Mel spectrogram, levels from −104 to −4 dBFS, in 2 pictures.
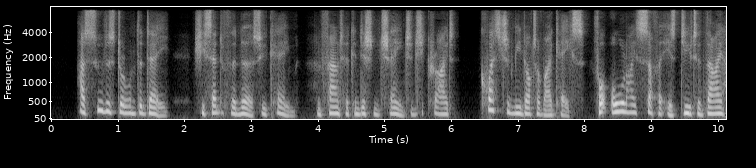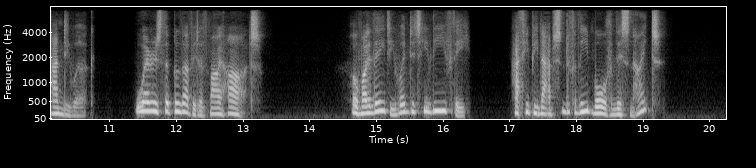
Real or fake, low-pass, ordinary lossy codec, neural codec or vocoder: fake; 7.2 kHz; MP3, 64 kbps; codec, 16 kHz, 0.8 kbps, ZipCodec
